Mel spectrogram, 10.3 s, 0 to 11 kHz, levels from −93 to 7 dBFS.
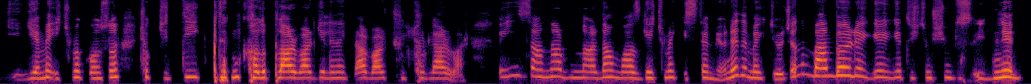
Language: Turkish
